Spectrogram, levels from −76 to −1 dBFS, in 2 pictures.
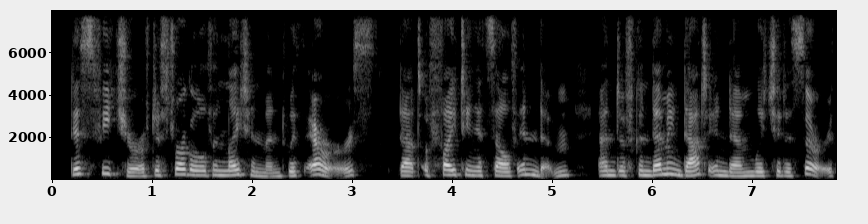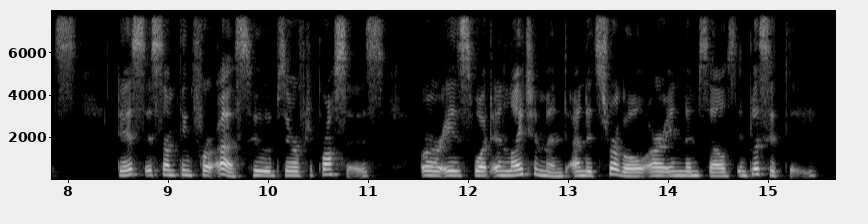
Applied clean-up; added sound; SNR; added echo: none; none; none; none.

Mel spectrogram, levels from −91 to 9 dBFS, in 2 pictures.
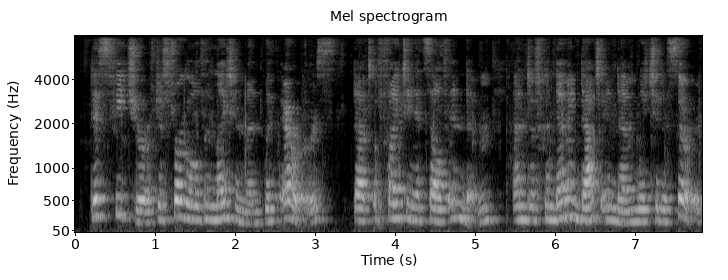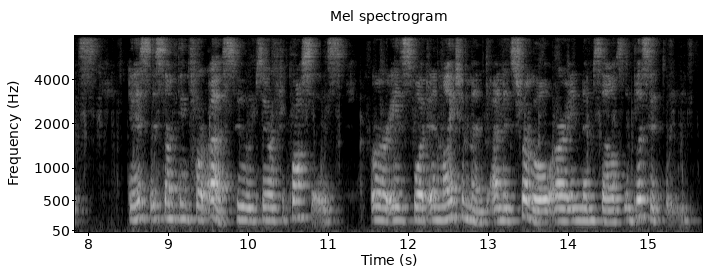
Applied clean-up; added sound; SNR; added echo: neural separator model SepFormer DNS4.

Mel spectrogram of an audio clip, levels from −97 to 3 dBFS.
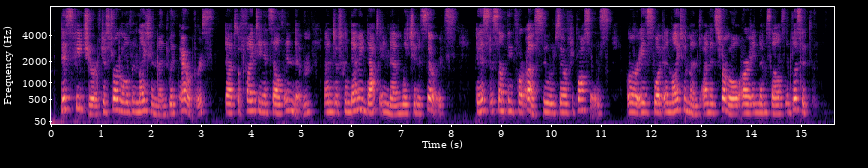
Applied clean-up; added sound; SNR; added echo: neural mask model DeepFilterNet 3.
